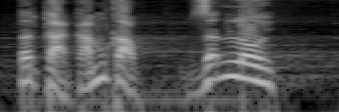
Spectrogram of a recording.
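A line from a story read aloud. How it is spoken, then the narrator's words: Shouted. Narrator (Vietnamese): Người ngồi ở giữa hét lên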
